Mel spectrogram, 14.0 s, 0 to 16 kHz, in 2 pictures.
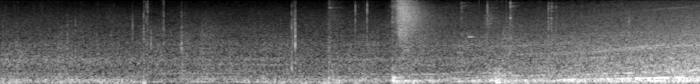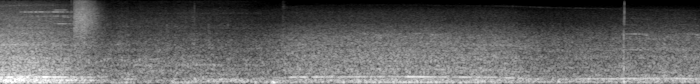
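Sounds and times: garbage truck diesel engine pulling away: 3.9s - 14.0s.

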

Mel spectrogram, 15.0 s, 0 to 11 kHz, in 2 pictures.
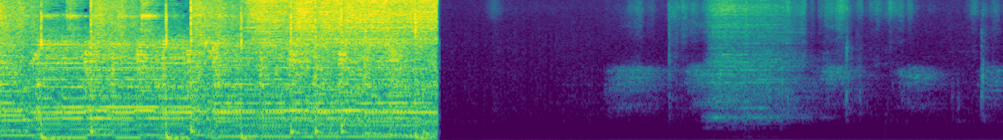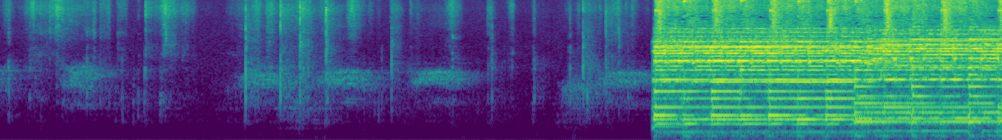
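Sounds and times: paper rustling while folded: 5.1s - 12.4s
light crackles and clicks: 7.1s - 12.4s.

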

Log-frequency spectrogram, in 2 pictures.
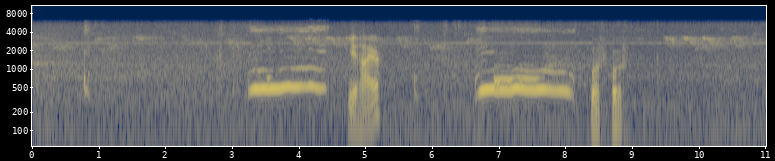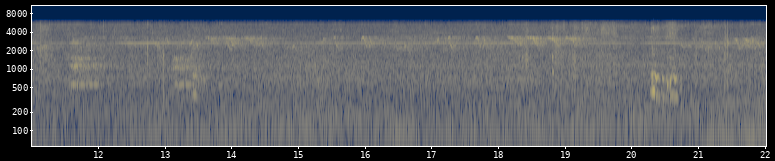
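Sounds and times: small birds chirping: 0.0s - 8.4s, 9.0s - 22.0s
faint low bird calls: 0.0s - 14.5s.

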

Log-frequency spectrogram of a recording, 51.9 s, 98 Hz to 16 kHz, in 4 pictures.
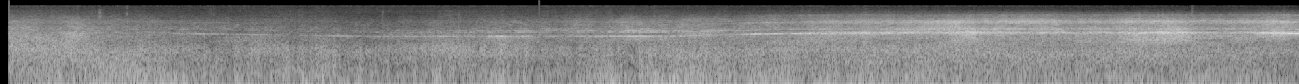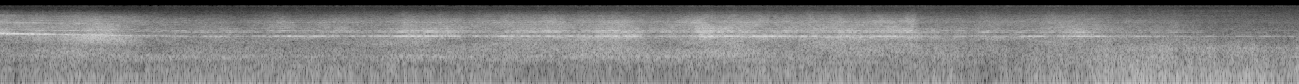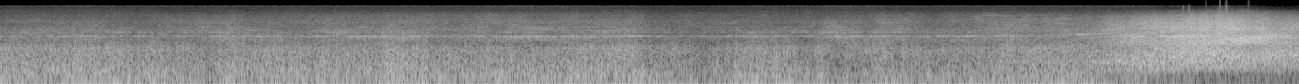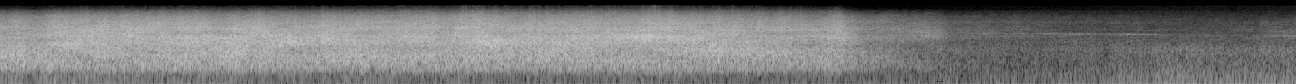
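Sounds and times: wind rumbling on microphone: 0.0s - 51.9s
jet engines whining: 0.1s - 51.9s.

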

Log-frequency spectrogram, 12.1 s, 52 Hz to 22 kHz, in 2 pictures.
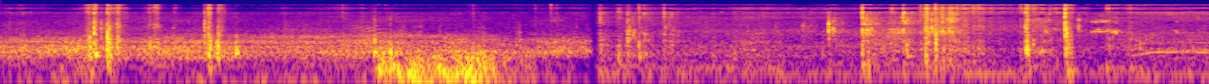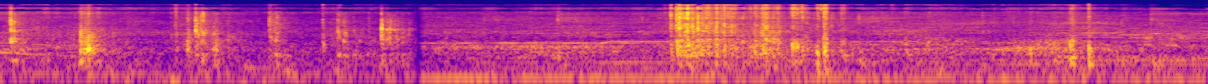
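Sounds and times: skateboards rolling on concrete: 0.0s - 12.0s
skateboard clicks and clacks: 2.7s - 8.2s.

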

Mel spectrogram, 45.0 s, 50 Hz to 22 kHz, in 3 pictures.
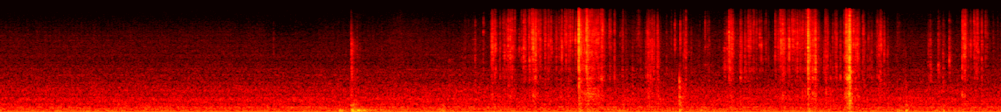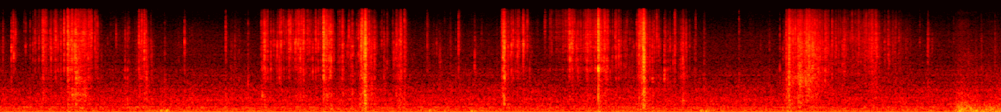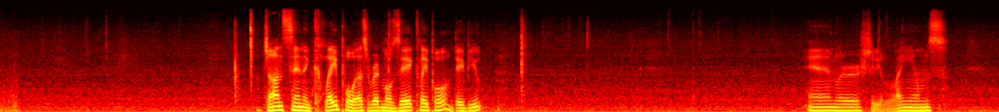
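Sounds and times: foil wrappers ripped and crumpled: 7.0s - 17.8s, 18.4s - 25.6s, 26.7s - 28.7s.

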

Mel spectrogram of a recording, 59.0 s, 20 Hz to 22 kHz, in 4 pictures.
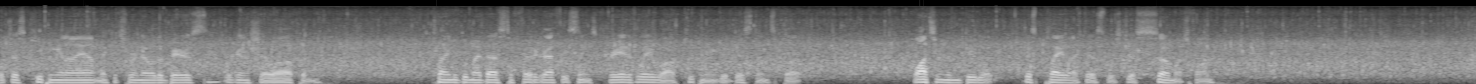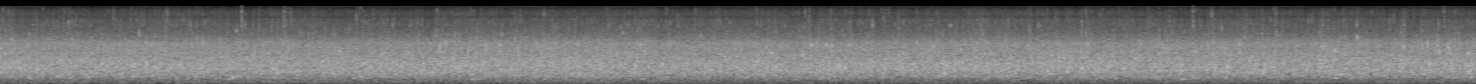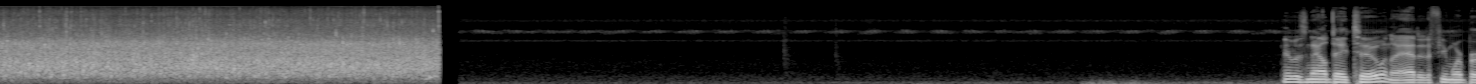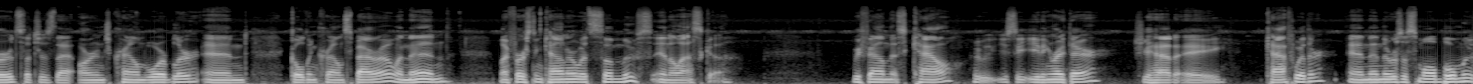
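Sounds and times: river rushing over rocks: 0.0s - 33.9s.

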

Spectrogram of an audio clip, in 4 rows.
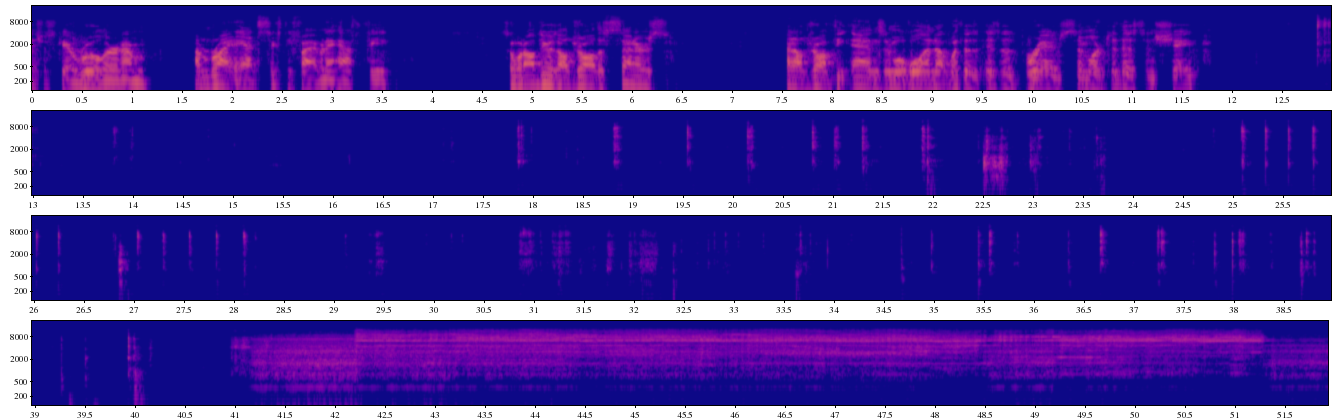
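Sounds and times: table saw running: 41.0s - 51.9s.

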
